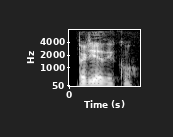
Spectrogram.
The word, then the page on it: periodico: acento lexical; bizkaia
